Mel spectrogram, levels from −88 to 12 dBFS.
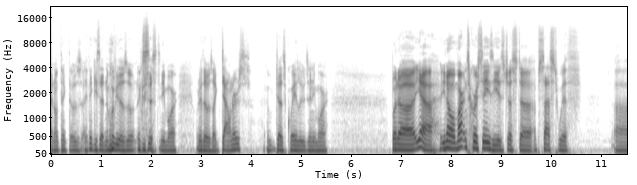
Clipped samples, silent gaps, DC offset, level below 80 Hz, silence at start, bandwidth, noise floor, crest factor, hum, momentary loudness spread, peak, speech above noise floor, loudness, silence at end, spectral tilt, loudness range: under 0.1%; none; under 0.1%; -52 dBFS; 0 s; 12 kHz; -64 dBFS; 18 dB; none; 13 LU; -8 dBFS; 39 dB; -25 LUFS; 0 s; -6.5 dB/octave; 8 LU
